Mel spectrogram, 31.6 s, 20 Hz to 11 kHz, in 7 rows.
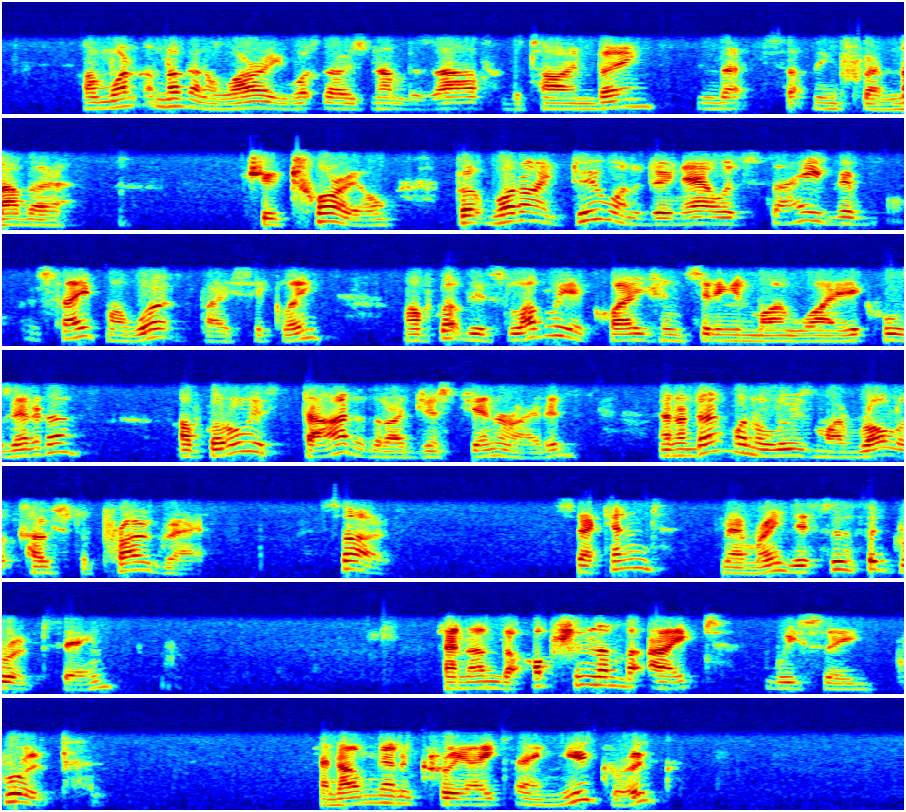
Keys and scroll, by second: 20.6 Return, 27.6 8.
